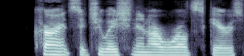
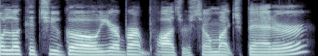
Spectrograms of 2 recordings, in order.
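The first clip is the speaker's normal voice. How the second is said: normal talking voice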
